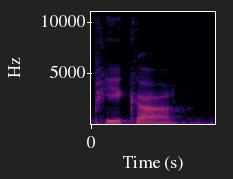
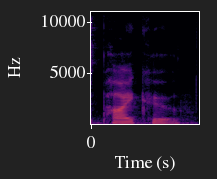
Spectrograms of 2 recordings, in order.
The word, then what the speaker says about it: pica: We've been pronouncing it pica, but it's paiku.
